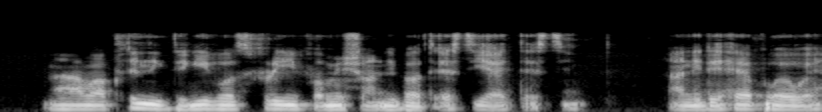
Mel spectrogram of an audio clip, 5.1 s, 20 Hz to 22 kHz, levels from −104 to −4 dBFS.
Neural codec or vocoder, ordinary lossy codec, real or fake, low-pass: codec, 16 kHz, 16 kbps, FreqCodec, smaller model; none; fake; 7.2 kHz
